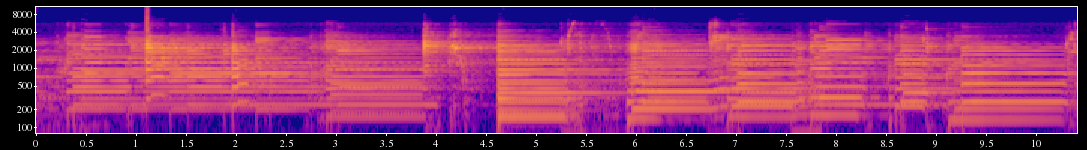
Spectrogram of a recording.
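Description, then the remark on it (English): Electric guitar played through a reverb pedal strums sustained chords drenched in heavy reverb, each change blooming into a long, washy tail. It plays loud, alone with no voices, shifting through several chords over about ten seconds. “I need like extra stupid reverb, and I'll kick that one on and do like a, you know, that's the extra.”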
